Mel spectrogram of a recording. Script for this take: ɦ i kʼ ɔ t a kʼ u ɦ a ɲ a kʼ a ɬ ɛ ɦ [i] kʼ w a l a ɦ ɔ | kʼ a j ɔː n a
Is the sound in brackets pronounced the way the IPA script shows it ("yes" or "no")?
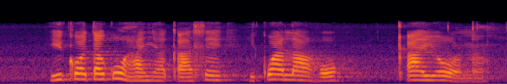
yes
